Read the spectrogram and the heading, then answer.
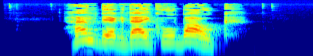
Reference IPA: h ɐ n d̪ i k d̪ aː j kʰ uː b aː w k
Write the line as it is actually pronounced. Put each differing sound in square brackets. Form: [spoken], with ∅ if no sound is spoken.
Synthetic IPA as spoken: h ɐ n d̪ [e] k d̪ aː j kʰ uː b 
